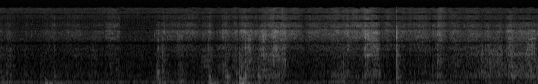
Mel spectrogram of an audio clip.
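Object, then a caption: Printed cardboard tissue box. Long nails tap and scratch the flower-printed side of a hollow Kleenex tissue box made of printed glossy cardboard. Soft, quiet scratching is punctuated by a few short, dull taps with bright edges, over a steady low hum.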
